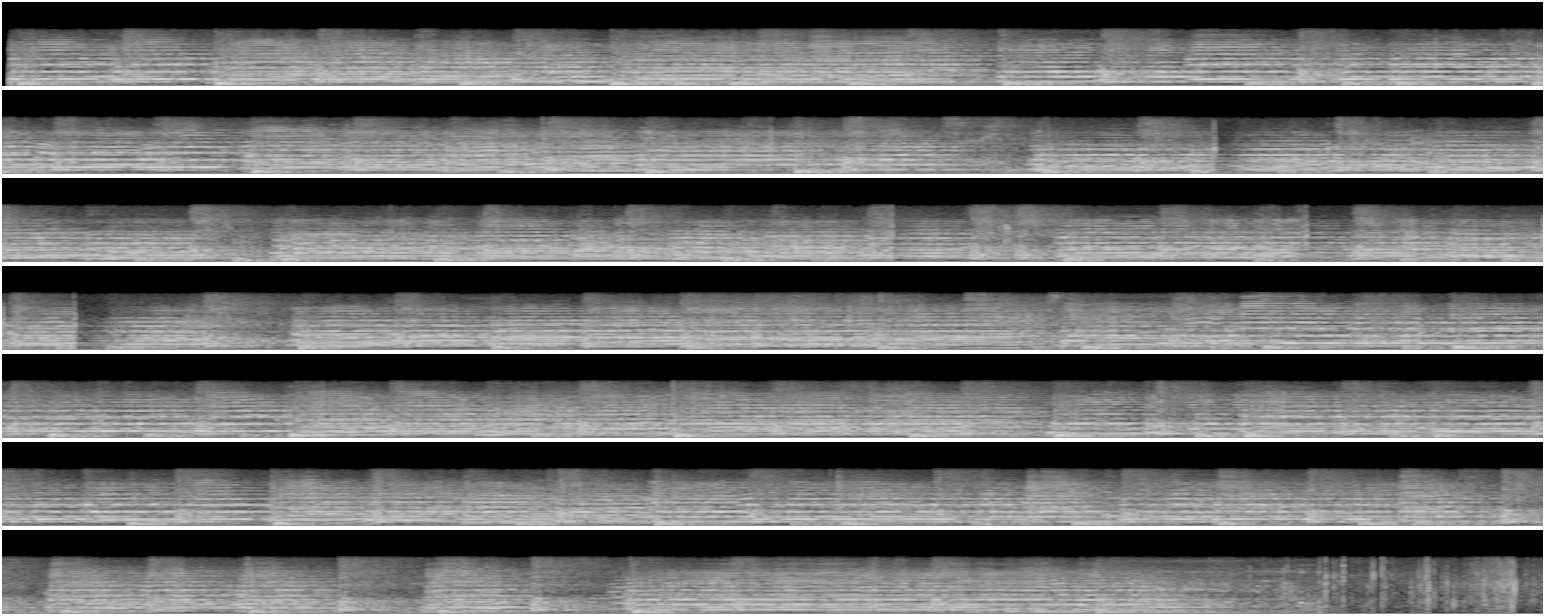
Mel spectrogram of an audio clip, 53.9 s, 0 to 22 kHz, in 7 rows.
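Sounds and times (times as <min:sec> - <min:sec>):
brass band with drums: 0:00.0 - 0:53.9.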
